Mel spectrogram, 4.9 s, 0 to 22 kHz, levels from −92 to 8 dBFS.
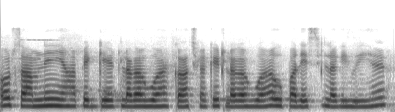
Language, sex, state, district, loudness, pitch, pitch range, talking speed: Hindi, female, Haryana, Rohtak, -16 LUFS, 220 Hz, 210-230 Hz, 230 wpm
